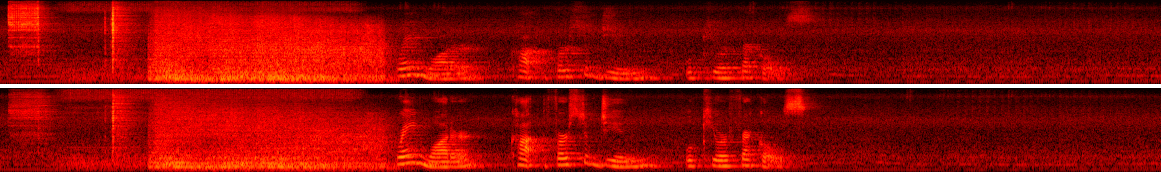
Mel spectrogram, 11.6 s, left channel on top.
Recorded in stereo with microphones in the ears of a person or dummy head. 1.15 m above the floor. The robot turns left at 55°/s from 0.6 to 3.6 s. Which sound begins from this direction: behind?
An explosion, at 1.5 s.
